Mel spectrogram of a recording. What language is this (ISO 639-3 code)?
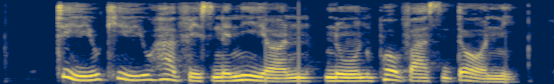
epo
